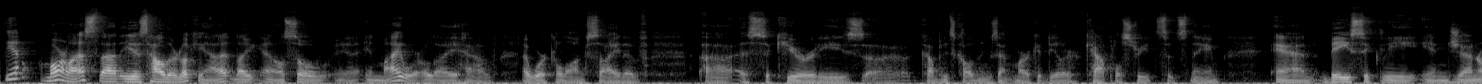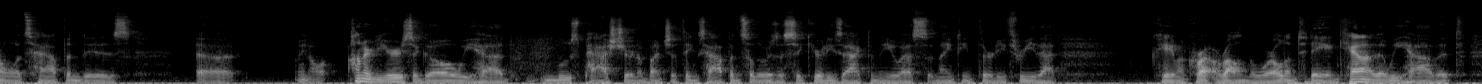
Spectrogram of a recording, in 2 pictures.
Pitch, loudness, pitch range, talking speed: 90 Hz, -31 LUFS, 85-100 Hz, 170 wpm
